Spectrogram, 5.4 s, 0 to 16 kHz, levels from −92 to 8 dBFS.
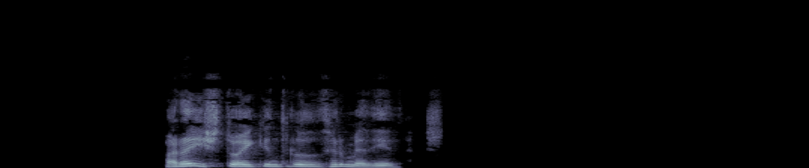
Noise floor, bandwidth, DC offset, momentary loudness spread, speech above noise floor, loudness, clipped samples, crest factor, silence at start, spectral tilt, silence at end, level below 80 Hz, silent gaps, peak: under -90 dBFS; 9 kHz; under 0.1%; 21 LU; over 59 dB; -31 LUFS; under 0.1%; 22 dB; 1.1 s; -5.5 dB/octave; 2.45 s; -80 dBFS; 2.75-2.83 s; -14 dBFS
